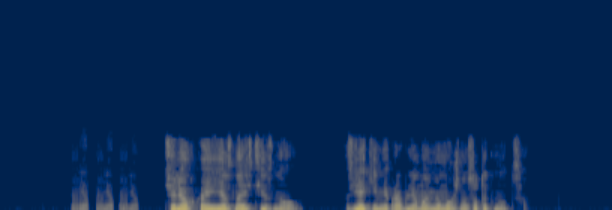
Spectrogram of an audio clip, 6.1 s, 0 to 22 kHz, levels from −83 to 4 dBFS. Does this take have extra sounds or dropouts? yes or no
yes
